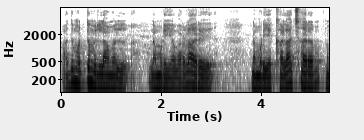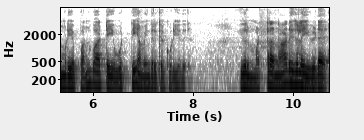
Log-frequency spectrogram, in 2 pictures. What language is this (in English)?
Tamil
